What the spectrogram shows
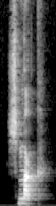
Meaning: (noun) crash, blow, smack; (verb) inflection of smakken: 1. first-person singular present indicative 2. second-person singular present indicative 3. imperative
- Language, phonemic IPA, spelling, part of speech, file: Dutch, /smɑk/, smak, noun / interjection / verb, Nl-smak.ogg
